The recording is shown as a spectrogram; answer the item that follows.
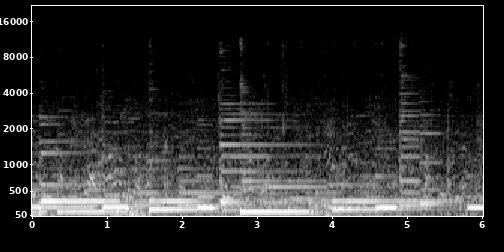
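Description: Acoustic guitar played live in a song's instrumental passage, a melody of held notes that change pitch every half second or so.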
